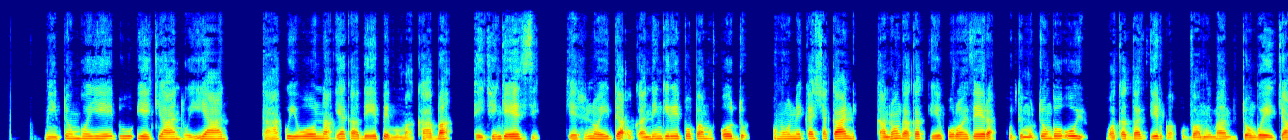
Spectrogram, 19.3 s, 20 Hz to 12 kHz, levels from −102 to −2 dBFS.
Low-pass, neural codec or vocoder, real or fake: 10.8 kHz; codec, 24 kHz, 0.9 kbps, WavTokenizer, medium speech release version 2; fake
